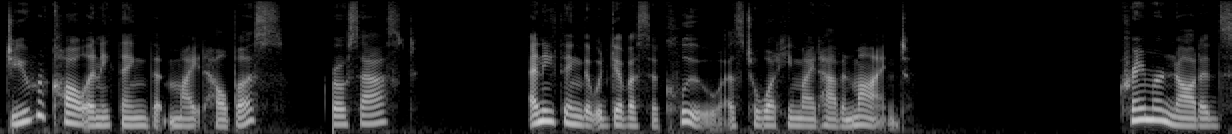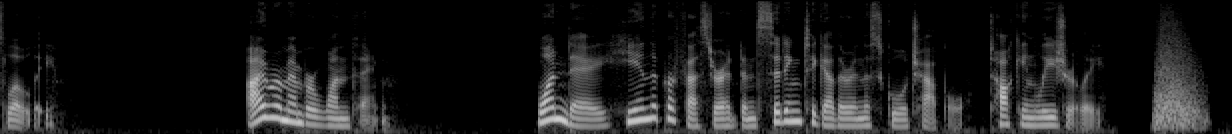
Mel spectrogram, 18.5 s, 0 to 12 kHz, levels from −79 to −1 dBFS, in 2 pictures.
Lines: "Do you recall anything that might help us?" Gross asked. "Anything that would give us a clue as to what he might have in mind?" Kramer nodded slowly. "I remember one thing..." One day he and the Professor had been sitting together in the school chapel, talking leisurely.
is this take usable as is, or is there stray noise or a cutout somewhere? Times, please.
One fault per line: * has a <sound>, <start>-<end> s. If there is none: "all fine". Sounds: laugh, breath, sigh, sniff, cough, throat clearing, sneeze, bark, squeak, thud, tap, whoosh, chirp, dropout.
* has a dropout, 2.4-2.5 s
* has a throat clearing, 17.9-18.3 s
